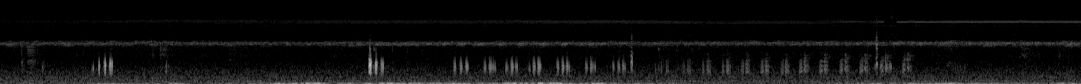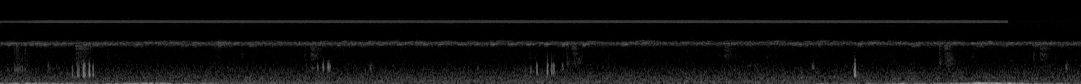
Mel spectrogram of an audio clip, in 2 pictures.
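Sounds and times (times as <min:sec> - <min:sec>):
frogs croaking: 0:00.0 - 0:21.6.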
